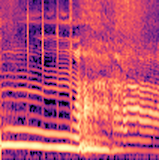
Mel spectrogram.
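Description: A single long, drawn-out howl-like vocal call that slides slowly down in pitch, with a rough, breathy patch about a second in.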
